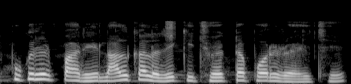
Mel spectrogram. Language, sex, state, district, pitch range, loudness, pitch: Bengali, male, Tripura, West Tripura, 160-200 Hz, -16 LUFS, 175 Hz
